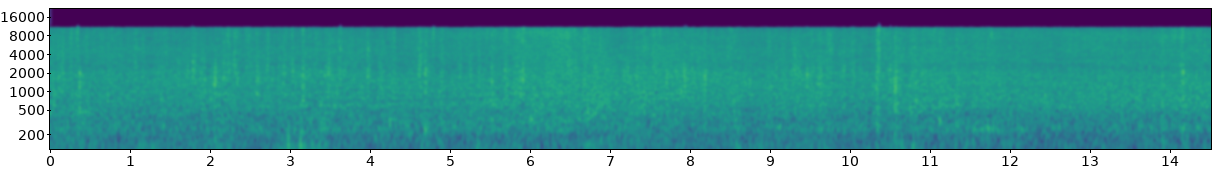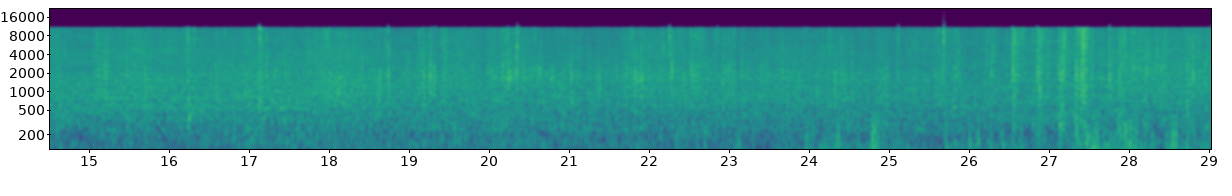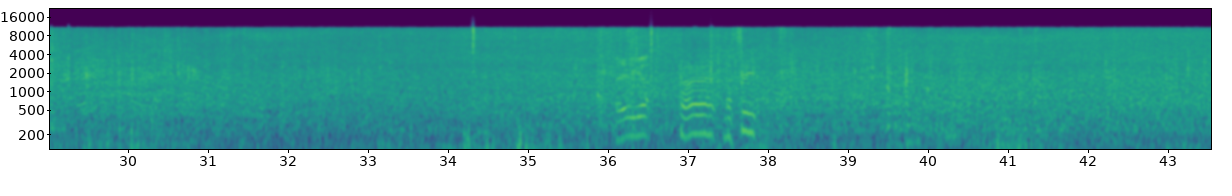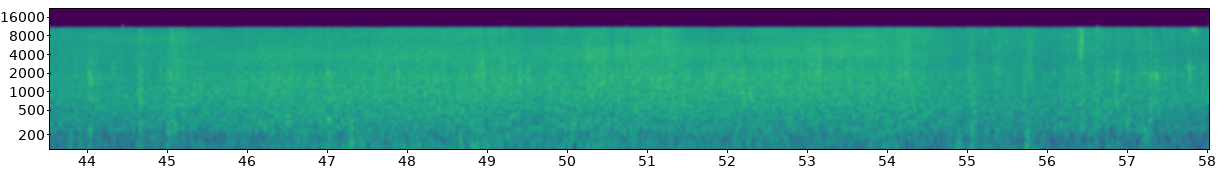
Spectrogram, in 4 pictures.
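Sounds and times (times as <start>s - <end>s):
wind rush on microphone: 0.0s - 58.0s
bike rattling: 18.5s - 33.5s
tyres crackling over gravel: 35.9s - 40.6s.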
